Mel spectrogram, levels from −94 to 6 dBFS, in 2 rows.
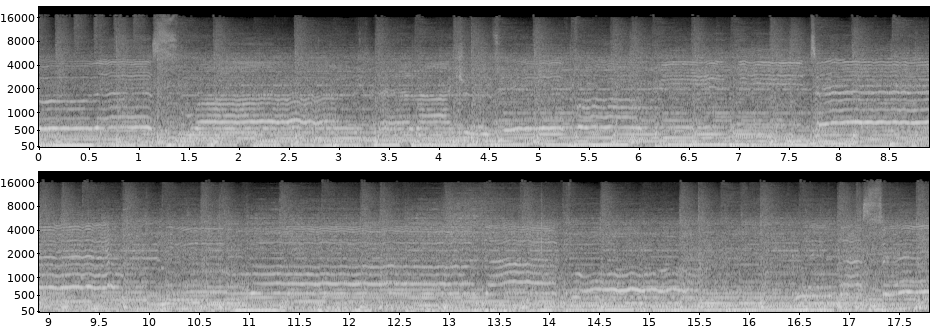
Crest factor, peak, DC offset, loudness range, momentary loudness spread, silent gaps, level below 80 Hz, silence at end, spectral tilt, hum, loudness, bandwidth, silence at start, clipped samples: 12 dB; 0 dBFS; 0.3%; 0 LU; 2 LU; none; -22 dBFS; 0 s; -6 dB/octave; none; -14 LUFS; 17 kHz; 0 s; under 0.1%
